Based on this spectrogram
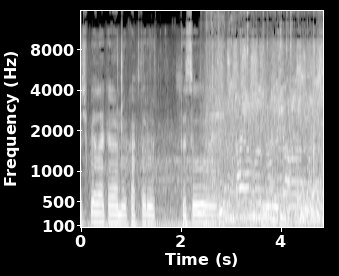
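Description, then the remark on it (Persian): Caged pigeons coo in a series of short, repeated, rolling calls, fairly loud, at the bird-selling lane of Kabul, Afghanistan, beside a big cage of colourful pigeons; then the busy murmur of a crowded market with voices takes over. “کوچه کافروشی، محله فروش پرنده ها در کابل هم مثل گذشته پر جنب و جوش نیست.”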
